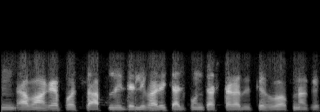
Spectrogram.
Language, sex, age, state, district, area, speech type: Bengali, male, 18-30, West Bengal, Uttar Dinajpur, urban, conversation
